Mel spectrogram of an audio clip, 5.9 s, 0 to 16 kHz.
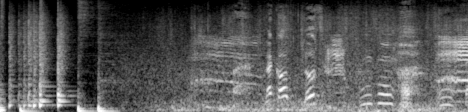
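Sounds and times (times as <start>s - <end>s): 
steady hiss of rain: 0.1s - 5.8s
video game sheep bleating: 2.4s - 5.8s
speech: 3.4s - 5.8s.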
